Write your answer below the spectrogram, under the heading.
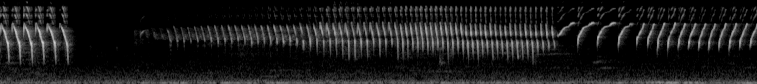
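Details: Young canary's lure song for prompting other canaries into long rolling song: a quick burst of sharp notes, a brief pause, then a long buzzy roll swelling in loudness for about four seconds before crisp repeated downward notes resume.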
